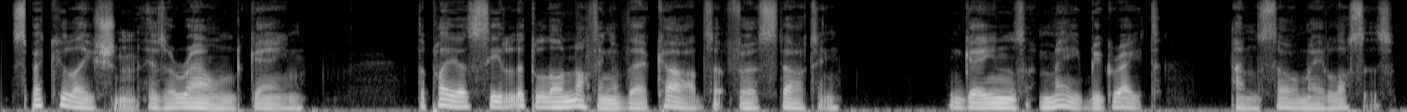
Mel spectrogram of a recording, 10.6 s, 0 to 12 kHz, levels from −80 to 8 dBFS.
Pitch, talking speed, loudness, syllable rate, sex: 100 Hz, 135 wpm, -18 LUFS, 4.0 syllables/s, male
